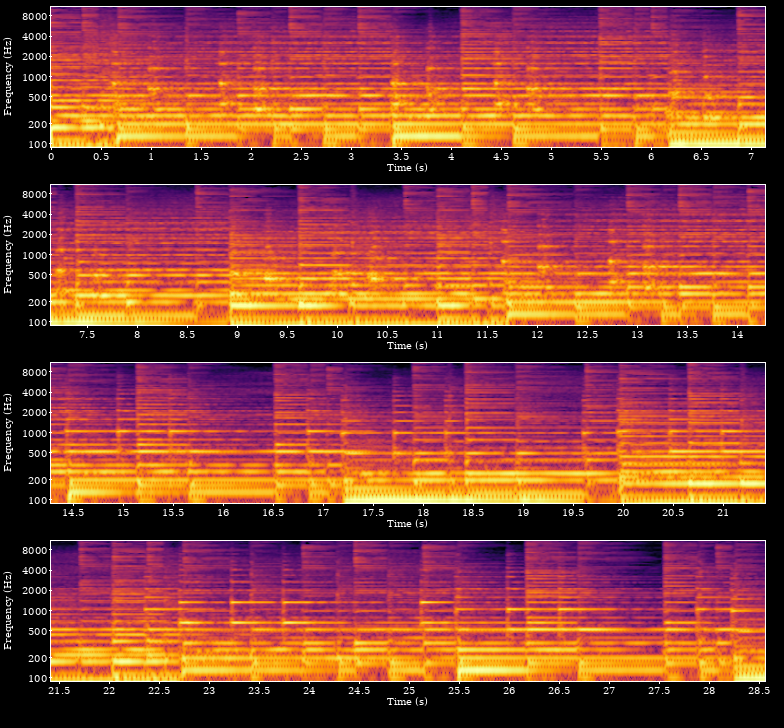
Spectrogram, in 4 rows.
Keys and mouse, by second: 1.3 x, 3.8 ctrl+z, 6.4-6.7 drag, 12.5 alt+z, 13.0 KP_3, 13.5 KP_1, 14.5 alt+right click, 15.1 g, 18.8 a, 21.4 w, 25.6 KP_3, 26.1 KP_1, 27.3 s.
